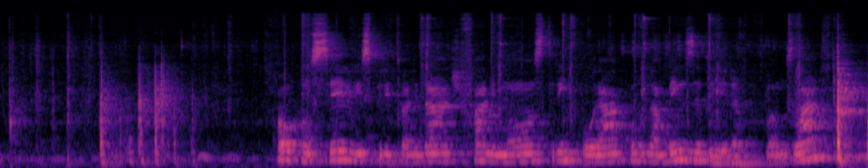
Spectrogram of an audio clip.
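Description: Playing cards shuffle and flap softly in hands.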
